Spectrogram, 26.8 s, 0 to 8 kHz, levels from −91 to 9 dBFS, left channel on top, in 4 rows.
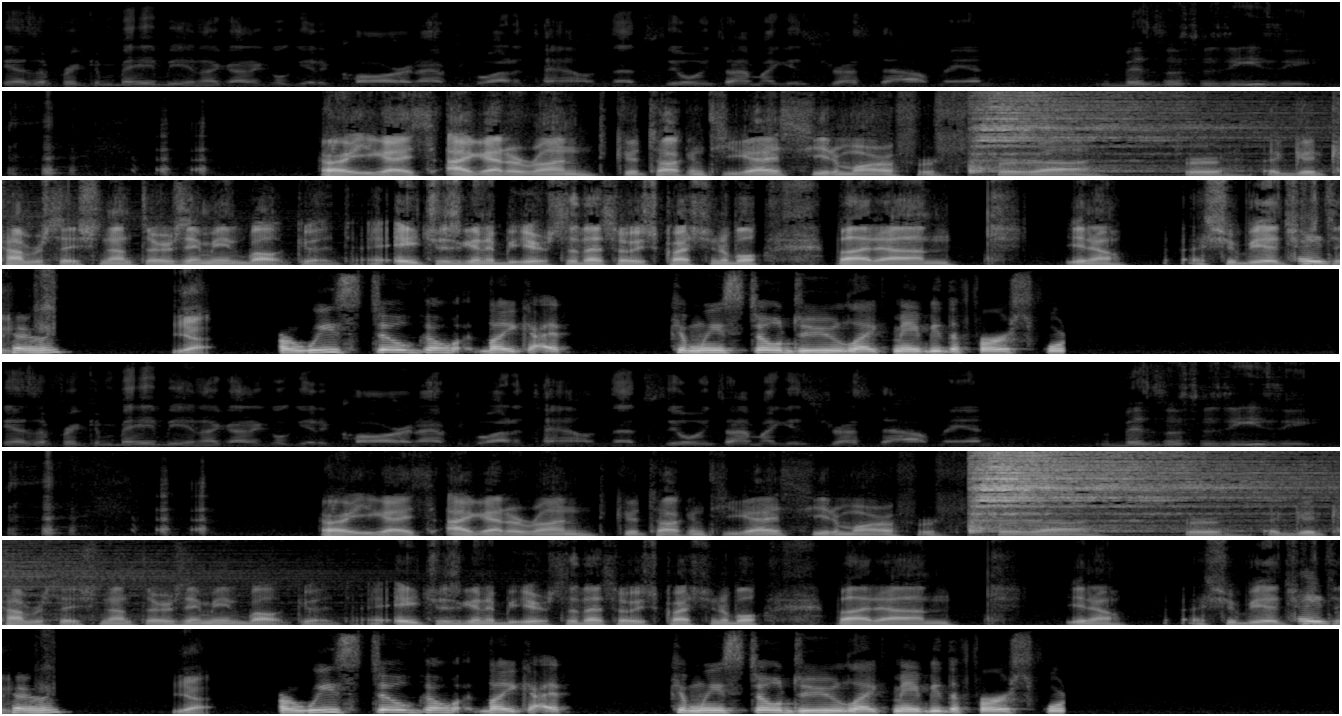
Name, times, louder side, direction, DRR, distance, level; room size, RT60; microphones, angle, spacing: voice 1, 0.0-5.0 5.5-7.7, right 2 dB, 20° right, 4.2 m, -57 dB
voice 2, 8.3-12.2 12.6-19.0 19.3-20.1 20.9-21.1, left 3 dB, 80° left, 1.4 m, -34 dB
sound 1, 11.5-14.2, right 9 dB, 40° right, 2.7 m, -35 dB
voice 3, 19.9-20.4 21.5-22.9 23.4-25.4, equal, ahead, 0.5 m, -25 dB
head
